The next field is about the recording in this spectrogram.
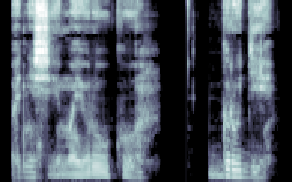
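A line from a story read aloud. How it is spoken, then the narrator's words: Hoarse wheeze. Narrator (Russian): просипел контрразведчик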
